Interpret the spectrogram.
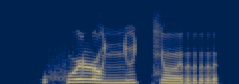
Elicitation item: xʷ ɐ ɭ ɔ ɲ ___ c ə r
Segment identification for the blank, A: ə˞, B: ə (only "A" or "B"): B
